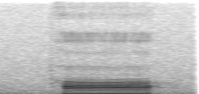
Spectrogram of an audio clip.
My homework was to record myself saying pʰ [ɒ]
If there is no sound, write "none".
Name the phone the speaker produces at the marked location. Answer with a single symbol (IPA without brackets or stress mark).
ɒː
